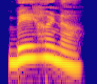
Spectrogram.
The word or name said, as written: ಬಾಹಣ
